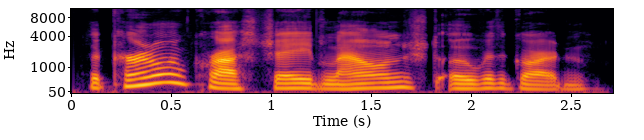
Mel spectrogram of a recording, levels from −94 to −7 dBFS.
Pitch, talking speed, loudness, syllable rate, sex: 165 Hz, 175 wpm, -22 LUFS, 5.7 syllables/s, female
